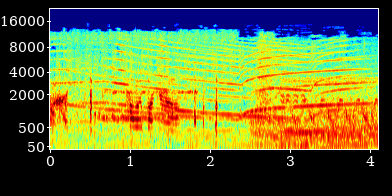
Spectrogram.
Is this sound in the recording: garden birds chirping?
no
